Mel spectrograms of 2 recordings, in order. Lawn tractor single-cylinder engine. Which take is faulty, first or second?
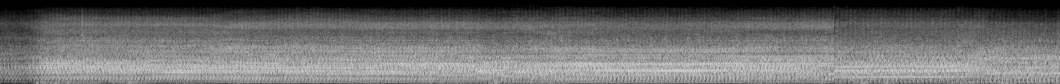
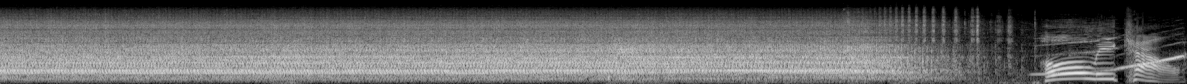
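second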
